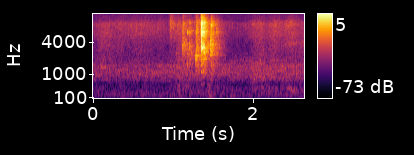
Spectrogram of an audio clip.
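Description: Fabric rustles as a bag is handled nearby.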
